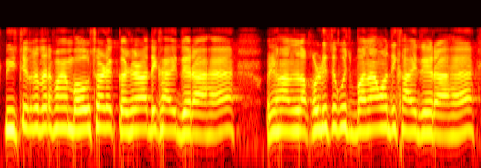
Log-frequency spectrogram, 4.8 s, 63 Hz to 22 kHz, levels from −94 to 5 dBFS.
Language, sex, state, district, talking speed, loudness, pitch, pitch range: Hindi, male, Jharkhand, Garhwa, 275 wpm, -13 LUFS, 240 Hz, 230-255 Hz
